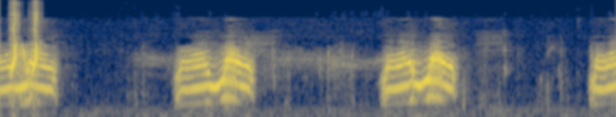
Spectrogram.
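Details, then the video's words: Quail heard on a winter evening, giving broad, nasal, harmonic squawks repeated about once a second, each lasting roughly half a second, in an otherwise quiet setting. "Quail Calling Sound For Winter | Baiter Ki Awaaz Sardiyon Ki Sham K Leya | بٹیر کی آواز سردیوں کیلئے"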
